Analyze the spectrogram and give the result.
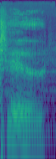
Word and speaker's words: Tyr: And so the album Tear... Or tier. – Tear, I think it's pronounced Tear, T-Y-R.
